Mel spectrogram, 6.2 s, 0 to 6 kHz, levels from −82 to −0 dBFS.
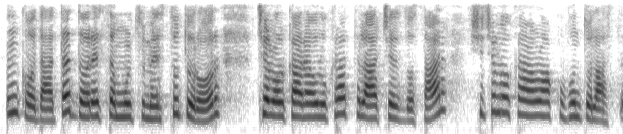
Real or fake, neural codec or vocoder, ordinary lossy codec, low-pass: fake; vocoder, 22.05 kHz, 80 mel bands, WaveNeXt; none; 5.4 kHz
